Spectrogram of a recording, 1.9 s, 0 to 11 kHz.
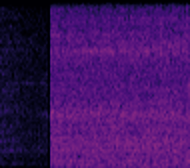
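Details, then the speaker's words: Coachmen Wyoming 5th-wheel rear rooftop A/C after taping off the intake recirculation, for excess condensation and weak flow: after switch-on a strong, steady rush of air with no rattles or surging; airflow fixed. "turned on now look at this airplay still good flow but not want to rip out of my hands"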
